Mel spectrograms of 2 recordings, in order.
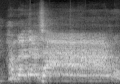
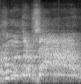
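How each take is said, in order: First: High, slow, shouted call to sing again; fervent shout. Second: High shouted call with a laugh. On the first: Song leader urging the congregation, high shout. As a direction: rouse the room, stretched out. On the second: Song leader urging another chorus, laughing shout. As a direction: egg them on again, laughing. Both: Retold or imitated. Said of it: "인도하는 사람이 충만하니까".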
